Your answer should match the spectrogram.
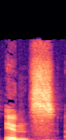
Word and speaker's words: Enss: Um, so, my main source for this episode is Ma Barker, America's Most Wanted Mother by Howard Kazanjian and Chris Enss, uh, E N S S. I don't know how to pronounce that. Enss seems to be right.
